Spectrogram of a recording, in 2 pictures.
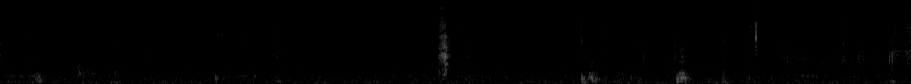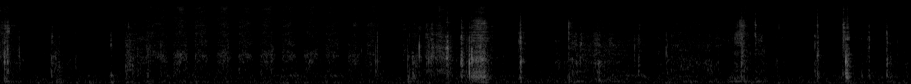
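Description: Hands rustle and slide over paper pages.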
